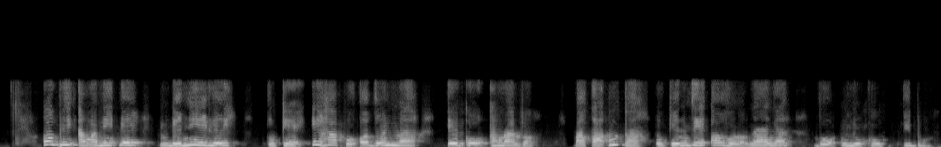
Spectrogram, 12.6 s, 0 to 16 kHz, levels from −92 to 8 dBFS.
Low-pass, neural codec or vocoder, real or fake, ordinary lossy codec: 7.2 kHz; codec, 16 kHz, 1 kbps, FreqCodec, smaller model; fake; none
